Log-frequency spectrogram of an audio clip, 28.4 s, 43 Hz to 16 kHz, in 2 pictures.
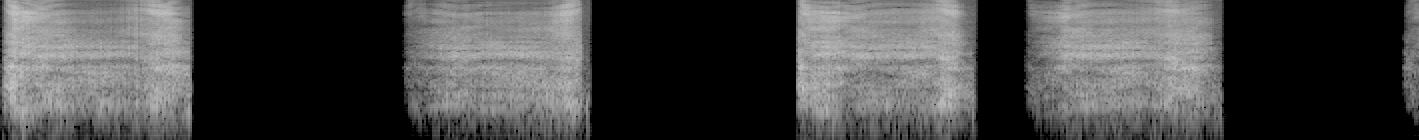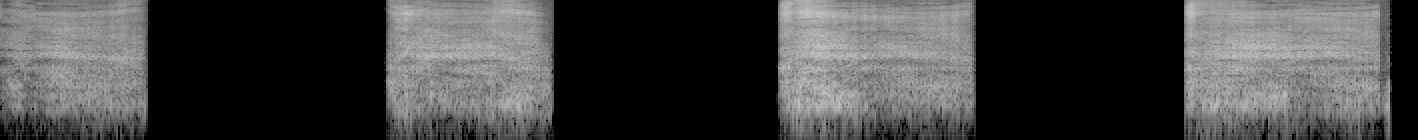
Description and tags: marker circelbeweging 2
marker cicel movement
draw, drawing, marker, pen, pencil, stift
